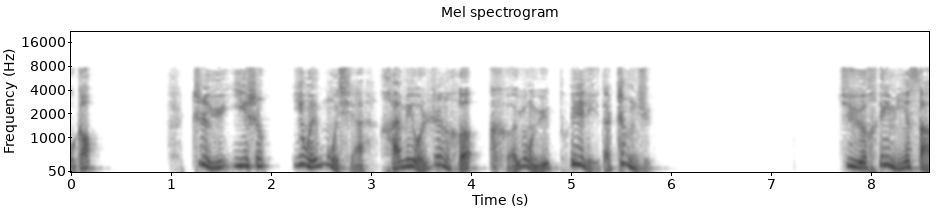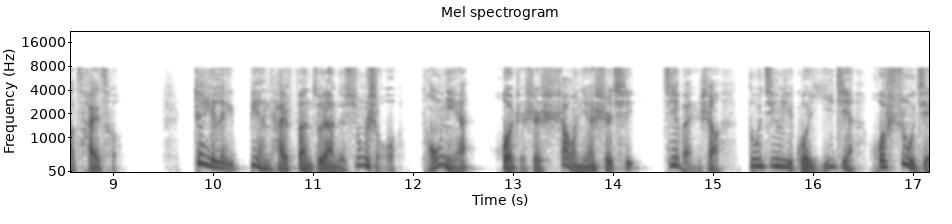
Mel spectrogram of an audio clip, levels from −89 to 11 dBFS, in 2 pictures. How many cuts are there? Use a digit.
1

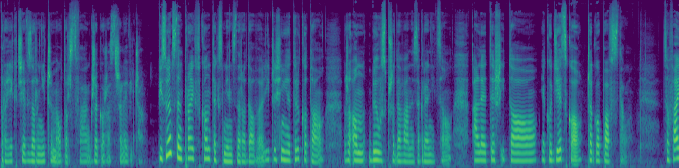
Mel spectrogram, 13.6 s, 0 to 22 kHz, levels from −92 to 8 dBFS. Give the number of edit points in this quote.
0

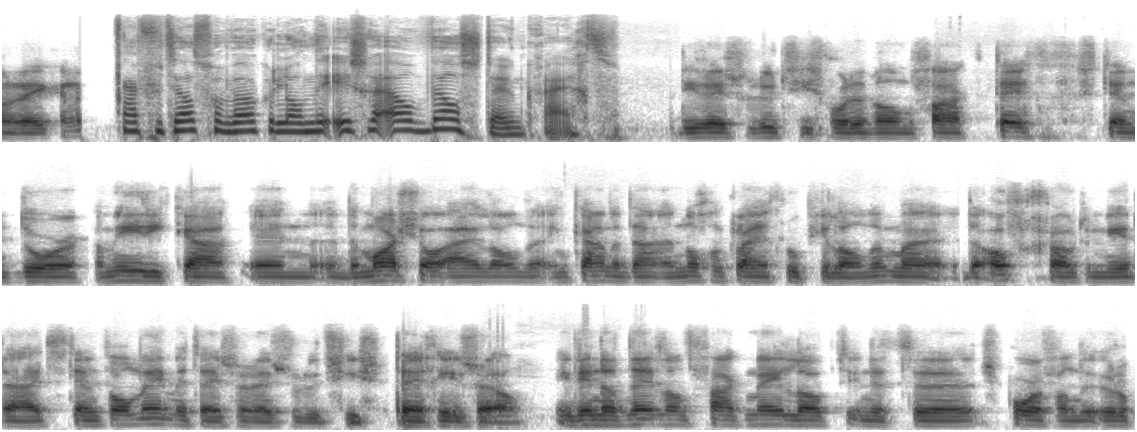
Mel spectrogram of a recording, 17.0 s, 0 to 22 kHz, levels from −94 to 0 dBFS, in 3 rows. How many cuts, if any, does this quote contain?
0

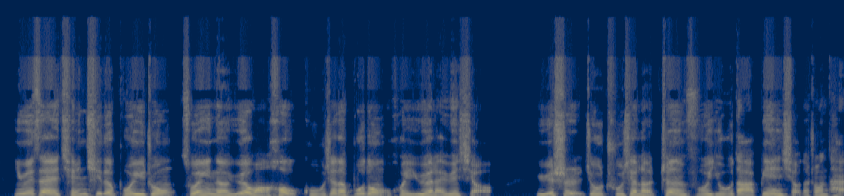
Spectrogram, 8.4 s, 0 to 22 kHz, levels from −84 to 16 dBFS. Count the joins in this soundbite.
1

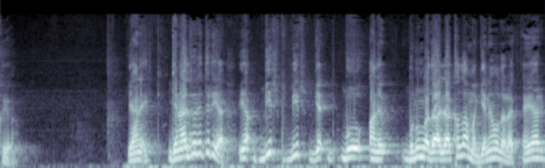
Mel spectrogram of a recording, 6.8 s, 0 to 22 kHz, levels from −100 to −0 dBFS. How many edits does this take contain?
1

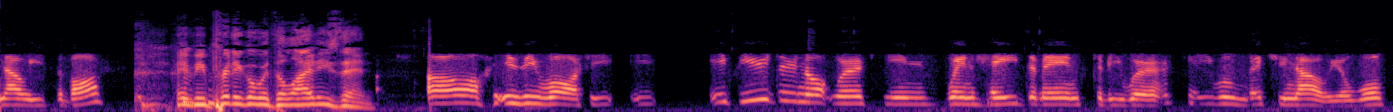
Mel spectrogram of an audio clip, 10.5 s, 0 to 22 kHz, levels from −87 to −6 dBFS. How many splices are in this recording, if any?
1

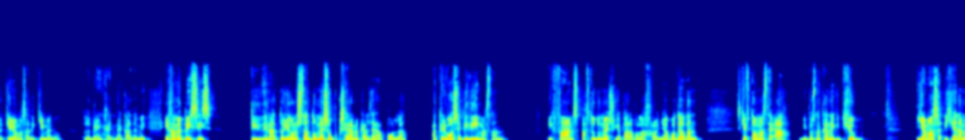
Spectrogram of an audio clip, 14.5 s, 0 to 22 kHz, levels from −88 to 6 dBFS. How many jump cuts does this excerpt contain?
0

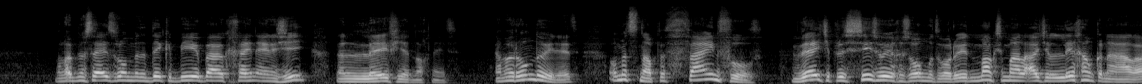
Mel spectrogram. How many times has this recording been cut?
1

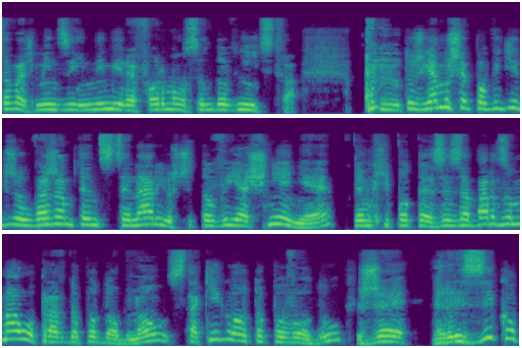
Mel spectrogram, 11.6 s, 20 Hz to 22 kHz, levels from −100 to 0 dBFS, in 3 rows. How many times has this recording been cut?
2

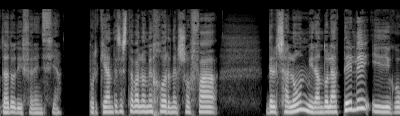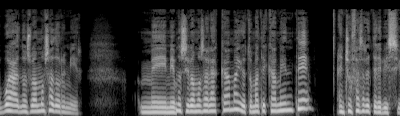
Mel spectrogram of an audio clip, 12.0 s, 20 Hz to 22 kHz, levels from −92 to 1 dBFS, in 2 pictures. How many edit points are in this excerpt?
2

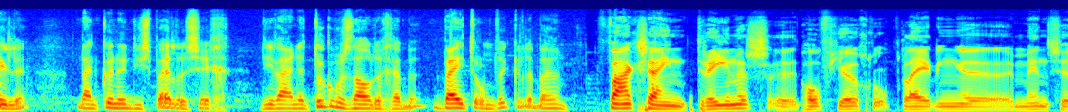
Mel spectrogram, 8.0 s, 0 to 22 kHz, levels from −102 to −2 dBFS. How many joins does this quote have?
1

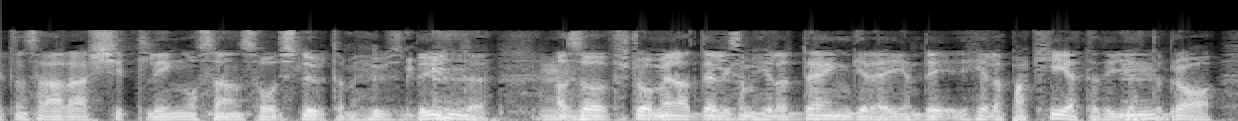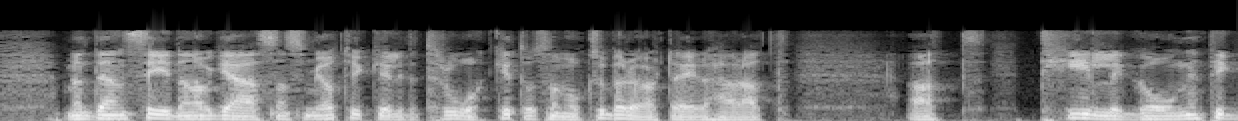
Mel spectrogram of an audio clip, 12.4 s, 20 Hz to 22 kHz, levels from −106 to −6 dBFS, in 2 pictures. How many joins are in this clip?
1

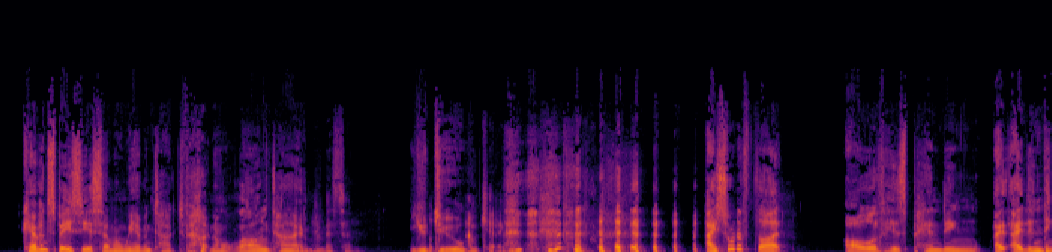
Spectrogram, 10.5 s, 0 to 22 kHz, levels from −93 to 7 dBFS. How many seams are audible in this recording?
0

